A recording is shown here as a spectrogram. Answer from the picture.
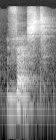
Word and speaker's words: vest: my clothes socks pants vest remember letter V you have to bite your lip like a vest trousers jeans t-shirt skirt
